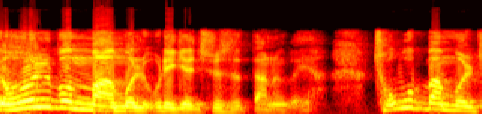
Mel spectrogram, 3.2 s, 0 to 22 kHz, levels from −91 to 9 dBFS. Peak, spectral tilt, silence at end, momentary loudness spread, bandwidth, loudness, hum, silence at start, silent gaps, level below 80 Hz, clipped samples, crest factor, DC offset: 0 dBFS; -4.5 dB/octave; 0 s; 19 LU; 14 kHz; -10 LUFS; none; 0 s; none; -48 dBFS; 0.4%; 10 dB; under 0.1%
